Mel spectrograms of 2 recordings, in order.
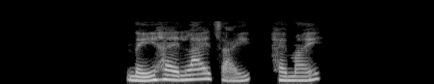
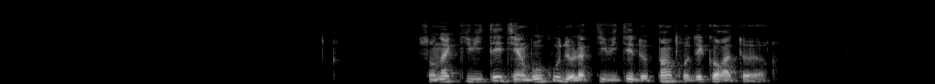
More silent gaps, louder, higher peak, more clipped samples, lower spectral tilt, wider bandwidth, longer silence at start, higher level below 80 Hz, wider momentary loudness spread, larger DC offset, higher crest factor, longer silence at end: first, 2.53-2.70 s vs none; first, -20 LUFS vs -26 LUFS; about the same, -6 dBFS vs -8 dBFS; neither; about the same, -7 dB/octave vs -6 dB/octave; about the same, 8 kHz vs 8.8 kHz; second, 1.25 s vs 4.2 s; first, -62 dBFS vs -80 dBFS; about the same, 11 LU vs 9 LU; neither; second, 16 dB vs 22 dB; second, 1.15 s vs 1.7 s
